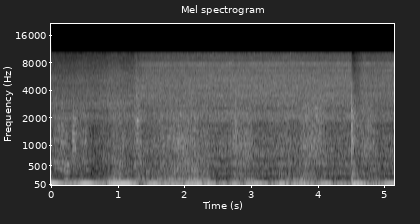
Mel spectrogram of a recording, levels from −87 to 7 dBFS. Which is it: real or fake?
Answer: real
